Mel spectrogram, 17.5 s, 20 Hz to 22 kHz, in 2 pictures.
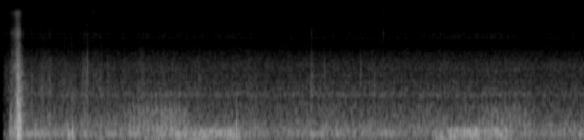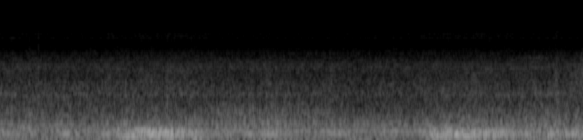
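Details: Soft, low rattling snores recurring about every four seconds, around 14 breaths a minute, over steady room hum; snoring.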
